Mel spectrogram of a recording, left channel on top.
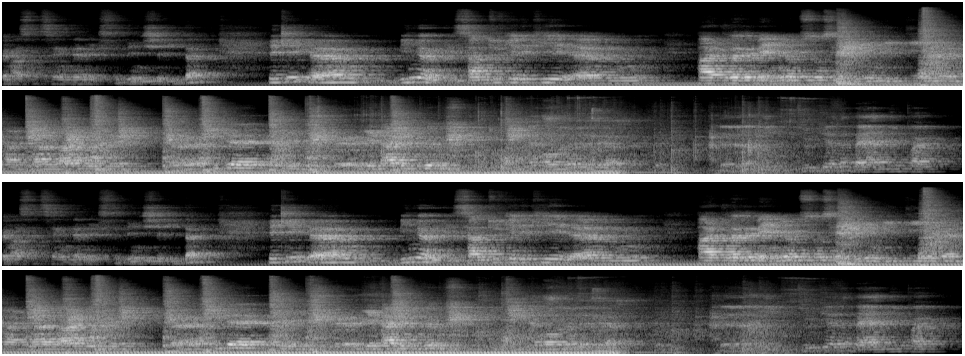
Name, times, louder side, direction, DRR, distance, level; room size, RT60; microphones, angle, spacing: voice 1, 0.0-6.4 7.0-10.8 11.3-12.6 12.9-14.2 15.0-15.8 16.1-16.2, equal, 10° right, -8 dB, 0.4 m, -21 dB
sound 1, 2.5-15.8, right 3 dB, 85° right, 0.4 m, -25 dB
sound 2, 8.3-8.6 9.1-9.4 9.8-10.9 11.2-11.8 12.3-12.9 13.5-13.7 14.0-14.2 14.6-14.8, left 1 dB, 55° left, 0.9 m, -20 dB
voice 2, 10.7-11.1 14.8-15.6 16.7-18.8, equal, 35° left, -6 dB, 0.6 m, -28 dB
sound 3, 12.7-18.0, left 2 dB, 80° left, 0.4 m, -31 dB
3.0 x 2.1 x 2.5 m, 1.2 s
head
